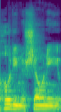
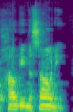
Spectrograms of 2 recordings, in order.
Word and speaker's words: Haudenosaunee: But they call themselves the Haudenosaunee or Haudenosaunee, depending on which nation. Again, there's 6 different nations, so you got slightly different pronunciations.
